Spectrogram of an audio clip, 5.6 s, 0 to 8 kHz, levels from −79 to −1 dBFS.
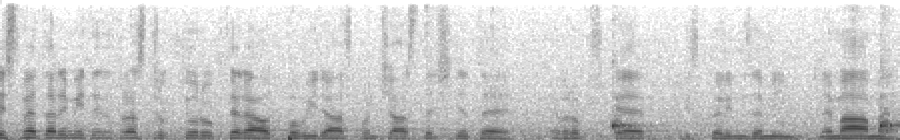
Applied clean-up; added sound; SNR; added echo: none; Bird; 8 dB; none.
